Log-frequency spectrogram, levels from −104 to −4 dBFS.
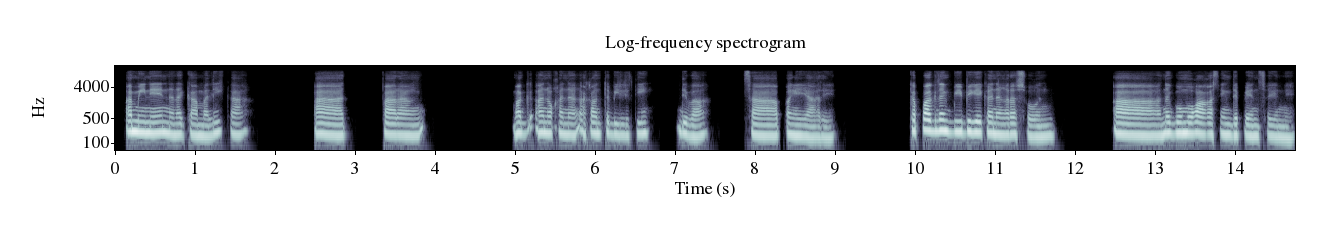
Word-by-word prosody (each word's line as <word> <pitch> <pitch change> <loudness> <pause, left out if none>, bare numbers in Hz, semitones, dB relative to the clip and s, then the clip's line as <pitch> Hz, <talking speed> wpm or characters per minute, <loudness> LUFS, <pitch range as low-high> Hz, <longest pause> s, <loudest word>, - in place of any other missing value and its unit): aminin 205 -1 +5
na 180 - 0
nagkamali 175 +2 -2
ka 190 +2 -5 0.8
at 180 -2 +2 0.4
parang 175 +2 0 1.1
Mag, 200 +2 0
ano 200 -3 +1
ka - - -4
ng 185 -1 -1
accountability 190 -1 -3 0.3
'di 200 -4 -1
ba, 165 +3 -2 0.4
sa 170 -2 0
pangyayari. 155 -4 -2 0.9
Kapag 230 -1 +5
nagbibigay 215 -2 +3
ka 200 - +2
ng 185 -1 +1
rason, 165 -2 -2 0.8
ah, 175 -2 +3
nagmumukha 195 0 +3
kasing 180 0 -3
depensa 170 -2 -3
'yun, 155 -2 -3
180 Hz, 100 wpm, -24 LUFS, 170-195 Hz, 1.1 s, aminin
